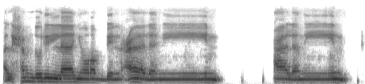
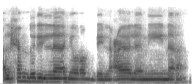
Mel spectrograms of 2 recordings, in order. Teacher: आखिर वाले को सुकून कर देना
